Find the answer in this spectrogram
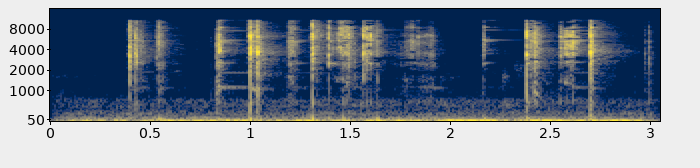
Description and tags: Metallic objects rattling off each other.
